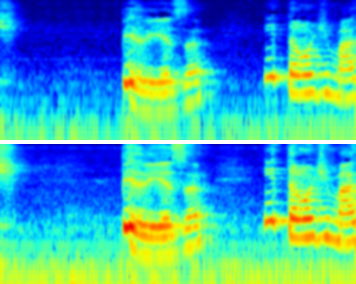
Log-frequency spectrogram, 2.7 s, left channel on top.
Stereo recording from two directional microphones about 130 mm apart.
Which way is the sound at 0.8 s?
15° right (ahead or behind).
